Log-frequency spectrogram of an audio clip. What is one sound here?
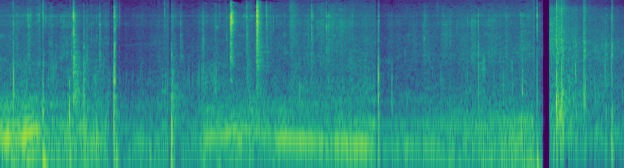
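A race car engine rumbles and revs.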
